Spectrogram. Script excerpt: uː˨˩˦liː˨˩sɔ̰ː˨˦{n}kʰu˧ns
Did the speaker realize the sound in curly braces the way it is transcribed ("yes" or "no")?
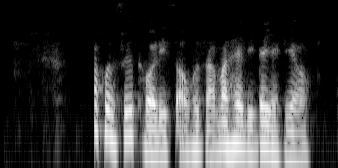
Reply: no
